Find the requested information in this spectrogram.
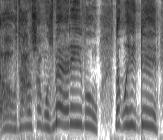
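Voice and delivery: a high, mocking imitation of outraged media. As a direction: lightly parody the scandalized pundits. Mocking propaganda machines' voice.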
